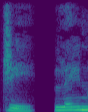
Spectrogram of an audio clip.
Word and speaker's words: Ghislaine: a separate civil case her name is phonetically pronounced g lane max well according to today resman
